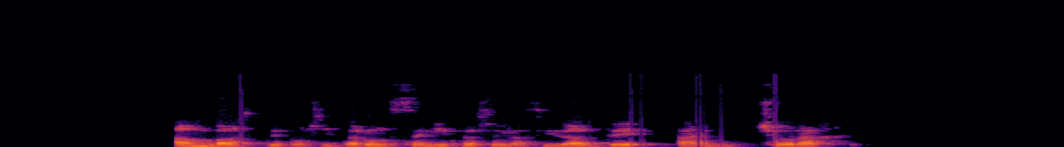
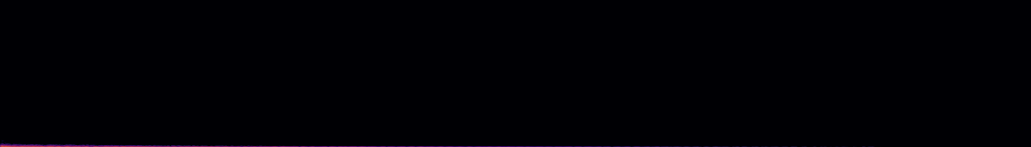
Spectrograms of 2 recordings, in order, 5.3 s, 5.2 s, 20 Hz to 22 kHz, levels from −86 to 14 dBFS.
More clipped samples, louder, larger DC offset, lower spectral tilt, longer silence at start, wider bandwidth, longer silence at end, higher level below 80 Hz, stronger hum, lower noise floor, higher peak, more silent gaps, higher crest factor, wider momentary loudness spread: neither; first, -24 LUFS vs -46 LUFS; neither; second, -7 dB/octave vs -10.5 dB/octave; first, 0.85 s vs 0 s; first, 7.4 kHz vs 0.5 kHz; second, 1.15 s vs 2.7 s; second, -58 dBFS vs -48 dBFS; neither; about the same, under -90 dBFS vs under -90 dBFS; first, -6 dBFS vs -24 dBFS; neither; about the same, 20 dB vs 22 dB; second, 10 LU vs 24 LU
